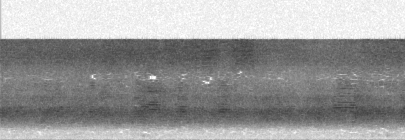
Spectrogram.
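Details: A steady, shimmering cicada drone in a Seoul, Korea garden in summer, high-pitched and unbroken, with an even hiss and no other distinct voices.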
